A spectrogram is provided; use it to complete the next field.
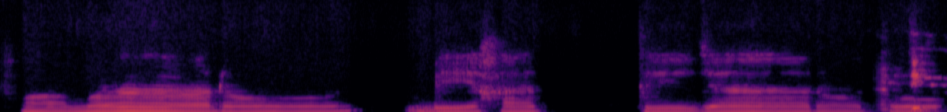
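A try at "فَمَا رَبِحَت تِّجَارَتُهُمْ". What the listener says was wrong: Ro-nya kepanjangan. Ro-nya kepanjangan. Fama robihat.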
